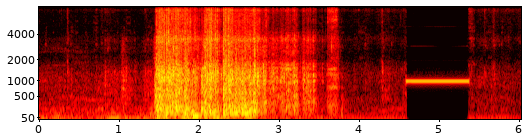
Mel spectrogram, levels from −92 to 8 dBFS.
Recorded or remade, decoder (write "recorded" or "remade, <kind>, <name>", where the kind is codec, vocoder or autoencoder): recorded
